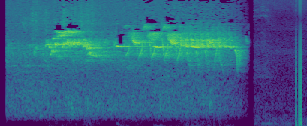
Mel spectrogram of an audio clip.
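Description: A bird calling: a quick run of chirps over a steady noise, which cuts off suddenly a little over three seconds in. A single click near the end.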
